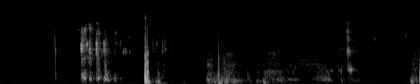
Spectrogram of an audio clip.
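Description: A crisp bite into a fresh apple, followed by several wet, crunchy chewing sounds, irregular and fairly quiet, with no one talking.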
